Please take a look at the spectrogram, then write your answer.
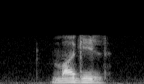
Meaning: claw, talon
- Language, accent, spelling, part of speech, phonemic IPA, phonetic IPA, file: Armenian, Eastern Armenian, մագիլ, noun, /mɑˈɡil/, [mɑɡíl], Hy-մագիլ.ogg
